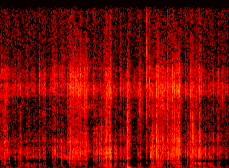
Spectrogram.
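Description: Long nails scratch across the woven surface of a round, coiled, woven straw trivet, which is briefly lifted. The result is a quiet, dry, crinkly rustle of scratches and soft patter, with one sharper tap near the middle.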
